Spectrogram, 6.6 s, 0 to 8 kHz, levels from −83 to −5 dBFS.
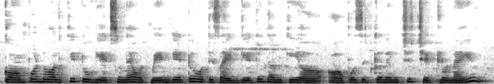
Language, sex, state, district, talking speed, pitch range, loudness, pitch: Telugu, female, Andhra Pradesh, Guntur, 175 wpm, 200-230 Hz, -12 LUFS, 210 Hz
